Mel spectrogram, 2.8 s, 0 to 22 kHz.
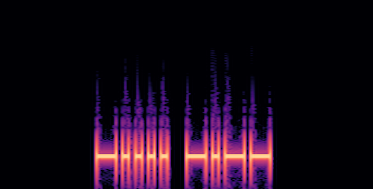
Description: Morse code, heard as a keyed tone, about 34 wpm, spaced as for 30 wpm, 700 Hz. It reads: 6Y
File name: practice / 25wpm / Speed-Racing - Two Letter-Number Combinations - 25wpm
